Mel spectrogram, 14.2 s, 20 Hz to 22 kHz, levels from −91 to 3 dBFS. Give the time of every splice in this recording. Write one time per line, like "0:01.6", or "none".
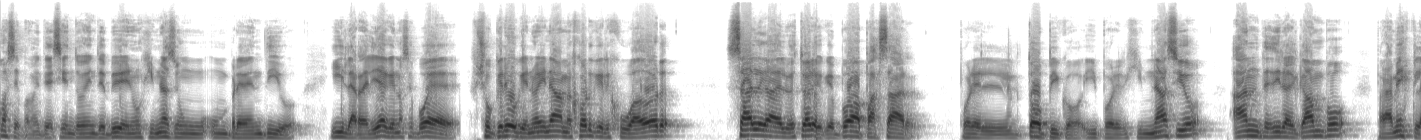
0:04.7
0:08.2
